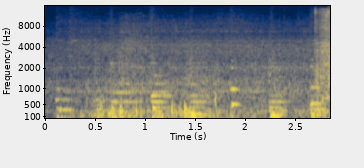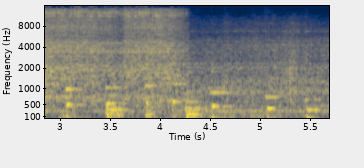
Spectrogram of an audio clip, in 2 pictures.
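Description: A 10mm socket ratchet working on the negative battery terminal of a 2008 BMW X3 gives loud, close, rapid pawl clicking in bursts, with a harsher noisy stretch in the middle.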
